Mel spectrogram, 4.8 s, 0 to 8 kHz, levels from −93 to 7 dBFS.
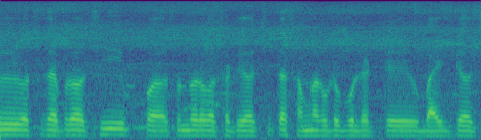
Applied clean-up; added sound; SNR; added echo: none; Engine; 14 dB; none.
